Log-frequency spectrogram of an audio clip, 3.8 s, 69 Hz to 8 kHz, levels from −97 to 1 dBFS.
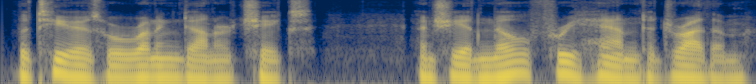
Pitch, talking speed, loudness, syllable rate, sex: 95 Hz, 255 wpm, -18 LUFS, 5.8 syllables/s, male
